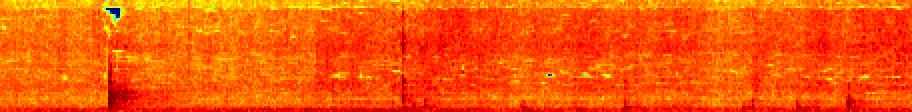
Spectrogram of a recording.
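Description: Finely chopped onion fries in a hot pan with a steady, close sizzle. A few sharp clicks of stirring utensils break through the constant hiss.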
